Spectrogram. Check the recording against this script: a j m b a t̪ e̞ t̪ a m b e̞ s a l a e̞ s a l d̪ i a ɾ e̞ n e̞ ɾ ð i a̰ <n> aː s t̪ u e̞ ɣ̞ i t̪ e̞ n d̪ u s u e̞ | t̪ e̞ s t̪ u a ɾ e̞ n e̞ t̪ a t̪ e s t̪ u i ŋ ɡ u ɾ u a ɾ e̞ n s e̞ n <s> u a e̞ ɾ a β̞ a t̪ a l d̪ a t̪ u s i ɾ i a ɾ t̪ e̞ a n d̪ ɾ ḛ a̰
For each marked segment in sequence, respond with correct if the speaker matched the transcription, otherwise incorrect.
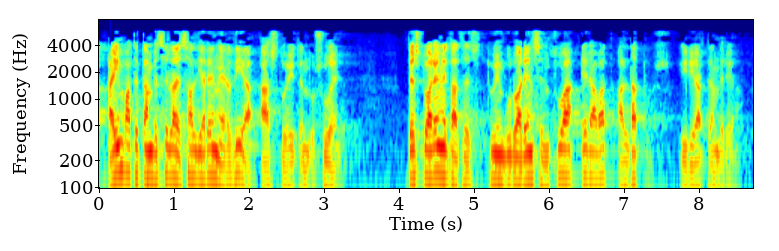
incorrect, incorrect

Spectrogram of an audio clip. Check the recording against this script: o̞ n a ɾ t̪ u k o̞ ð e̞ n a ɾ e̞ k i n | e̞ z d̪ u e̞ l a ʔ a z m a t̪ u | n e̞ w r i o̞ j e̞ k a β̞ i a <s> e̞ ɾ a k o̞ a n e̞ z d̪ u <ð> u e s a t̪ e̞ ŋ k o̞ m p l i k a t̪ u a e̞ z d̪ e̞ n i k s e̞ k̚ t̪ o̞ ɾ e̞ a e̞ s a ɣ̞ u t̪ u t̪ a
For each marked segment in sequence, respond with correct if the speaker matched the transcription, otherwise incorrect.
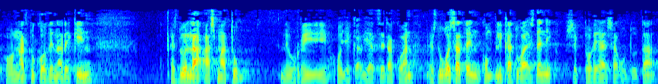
incorrect, incorrect

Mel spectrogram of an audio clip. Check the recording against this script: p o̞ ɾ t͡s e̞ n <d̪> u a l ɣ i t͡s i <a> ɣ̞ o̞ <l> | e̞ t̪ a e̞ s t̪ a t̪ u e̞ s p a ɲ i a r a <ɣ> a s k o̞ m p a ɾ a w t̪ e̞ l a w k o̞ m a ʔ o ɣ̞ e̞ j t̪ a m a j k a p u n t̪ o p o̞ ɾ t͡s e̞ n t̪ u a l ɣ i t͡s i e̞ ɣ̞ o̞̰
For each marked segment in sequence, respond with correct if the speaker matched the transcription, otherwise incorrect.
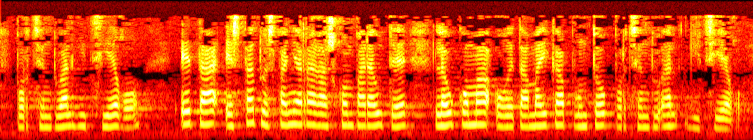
incorrect, incorrect, incorrect, correct

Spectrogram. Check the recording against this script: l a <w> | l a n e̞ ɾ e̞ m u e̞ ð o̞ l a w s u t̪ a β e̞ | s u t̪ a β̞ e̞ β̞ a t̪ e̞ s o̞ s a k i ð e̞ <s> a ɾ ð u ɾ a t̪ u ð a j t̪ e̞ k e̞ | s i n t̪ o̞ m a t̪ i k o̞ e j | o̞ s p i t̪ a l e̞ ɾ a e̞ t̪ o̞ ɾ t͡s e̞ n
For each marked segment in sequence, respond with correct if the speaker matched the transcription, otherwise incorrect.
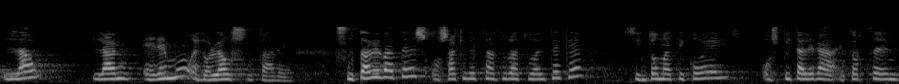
correct, incorrect

